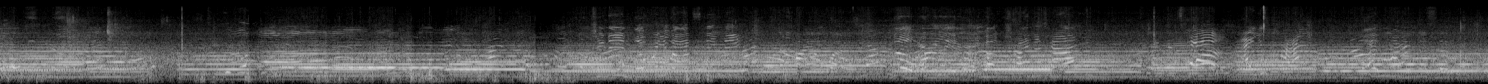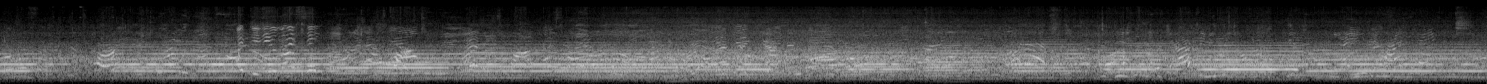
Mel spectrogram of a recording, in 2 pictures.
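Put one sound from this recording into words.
A brass quartet plays a lively tune outdoors.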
